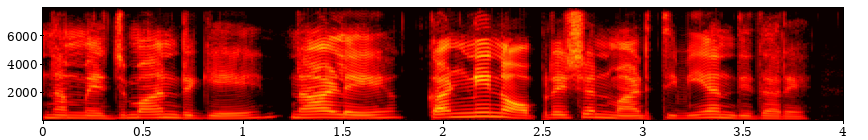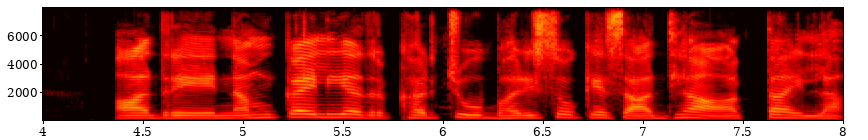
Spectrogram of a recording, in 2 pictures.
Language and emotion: Kannada, sad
